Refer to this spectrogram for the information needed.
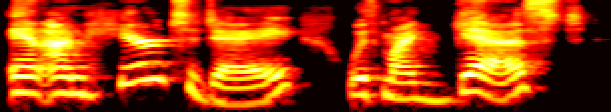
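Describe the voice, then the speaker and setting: A woman's voice: medium pitch, very animated, takes it slowly. A woman hosting a podcast interview, chatty, with plenty of fillers and restarts. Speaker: podcast host.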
